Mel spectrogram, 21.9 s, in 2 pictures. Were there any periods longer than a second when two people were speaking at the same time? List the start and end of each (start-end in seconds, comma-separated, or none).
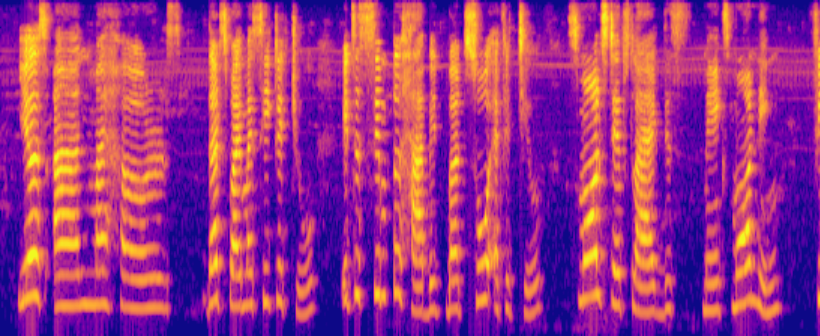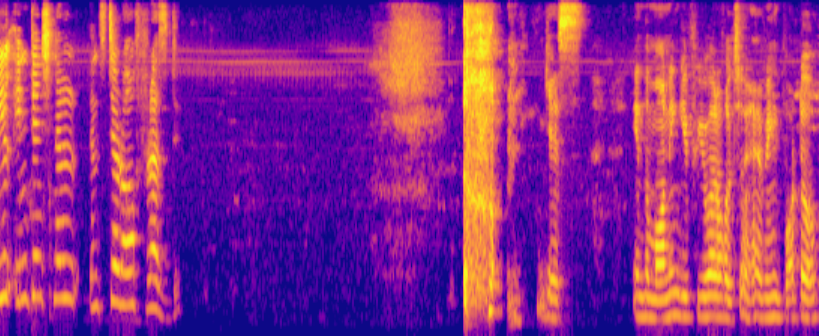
none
